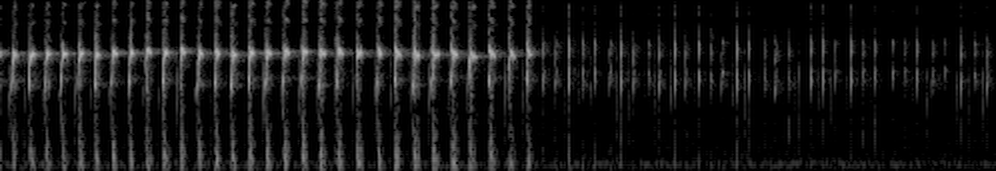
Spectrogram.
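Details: Lovebird ngekek chatter, used as a lure to get lazy lovebirds singing: a loud, fast run of harsh repeated notes, about eight a second, then softer, quicker clicking notes in the last half.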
